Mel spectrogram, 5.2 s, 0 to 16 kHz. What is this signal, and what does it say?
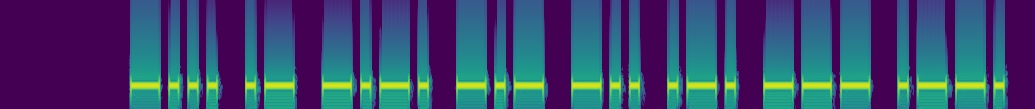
Morse code, heard as a keyed tone, about 25 wpm, 700 Hz. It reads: BACKDROP
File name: Eight Letter Words - 25wpm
